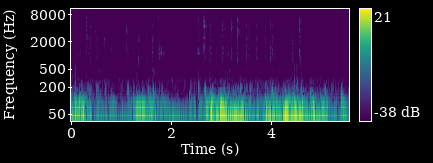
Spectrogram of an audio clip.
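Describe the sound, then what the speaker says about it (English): Loud computer keyboard typing, dense rapid clatter of keystrokes in two bursts with a brief pause between, close and prominent with no talking. "And your keyboard, this thing is so loud."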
